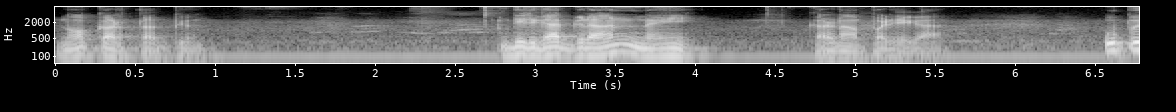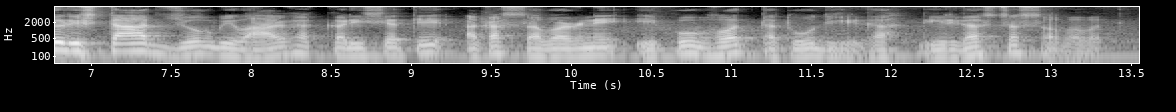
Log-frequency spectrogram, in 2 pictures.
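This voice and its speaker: Slow, bright-voiced male grammar lecturer. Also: lowish voice, expressive, vocal fry. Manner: recites Sanskrit text then explains in Hindi; slow, deliberate explanatory delivery.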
